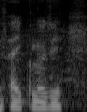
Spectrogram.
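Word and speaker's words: psychology: साइकोलॉजी में P silent होता है साइकोलॉजी।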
